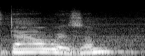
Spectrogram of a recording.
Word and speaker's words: Taoism: one of them is taoism spelled with a t but pronounced with a d and right away if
